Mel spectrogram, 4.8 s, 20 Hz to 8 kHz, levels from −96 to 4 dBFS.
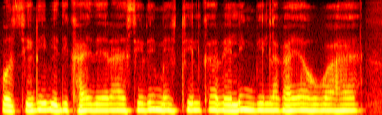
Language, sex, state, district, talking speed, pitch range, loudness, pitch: Hindi, male, Jharkhand, Palamu, 200 wpm, 155-165 Hz, -12 LUFS, 160 Hz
